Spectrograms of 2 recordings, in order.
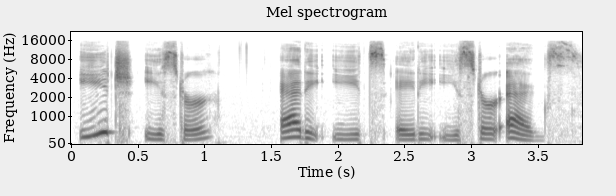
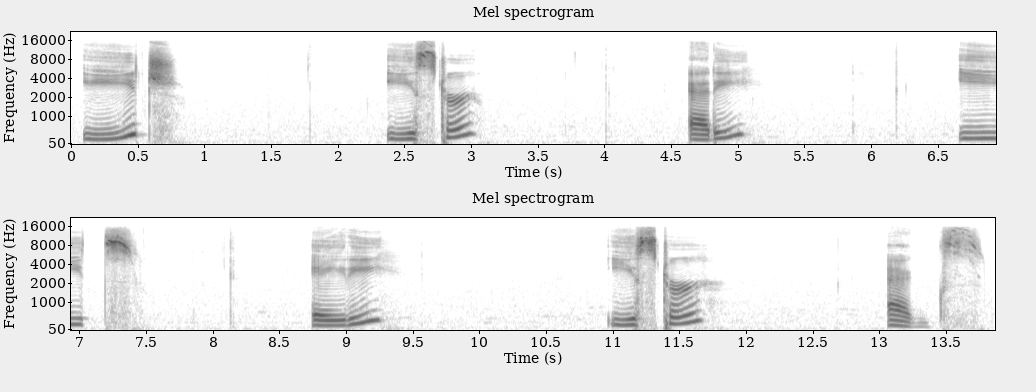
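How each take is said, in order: First: It is read faster, words run together. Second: It is read slowly, word by word. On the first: "A little bit faster" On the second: "Let's read it slowly first"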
